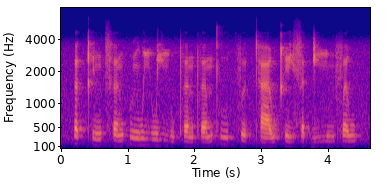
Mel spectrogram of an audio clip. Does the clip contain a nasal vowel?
no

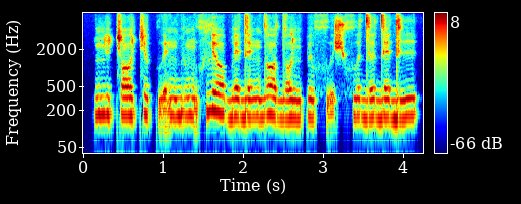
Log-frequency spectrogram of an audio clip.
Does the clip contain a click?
no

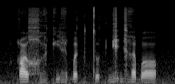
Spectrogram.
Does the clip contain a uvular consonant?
yes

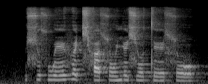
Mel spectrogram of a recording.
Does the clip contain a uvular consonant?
no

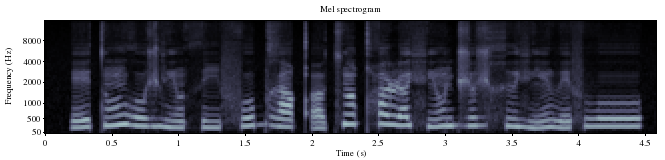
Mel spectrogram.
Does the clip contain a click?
no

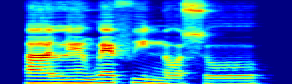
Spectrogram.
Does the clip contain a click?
no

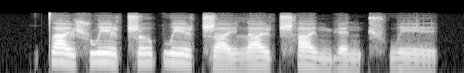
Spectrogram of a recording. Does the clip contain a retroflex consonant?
yes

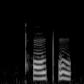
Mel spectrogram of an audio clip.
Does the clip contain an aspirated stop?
yes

